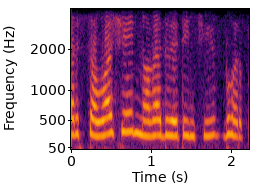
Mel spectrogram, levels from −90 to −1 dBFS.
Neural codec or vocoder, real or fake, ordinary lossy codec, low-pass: none; real; Opus, 16 kbps; 3.6 kHz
